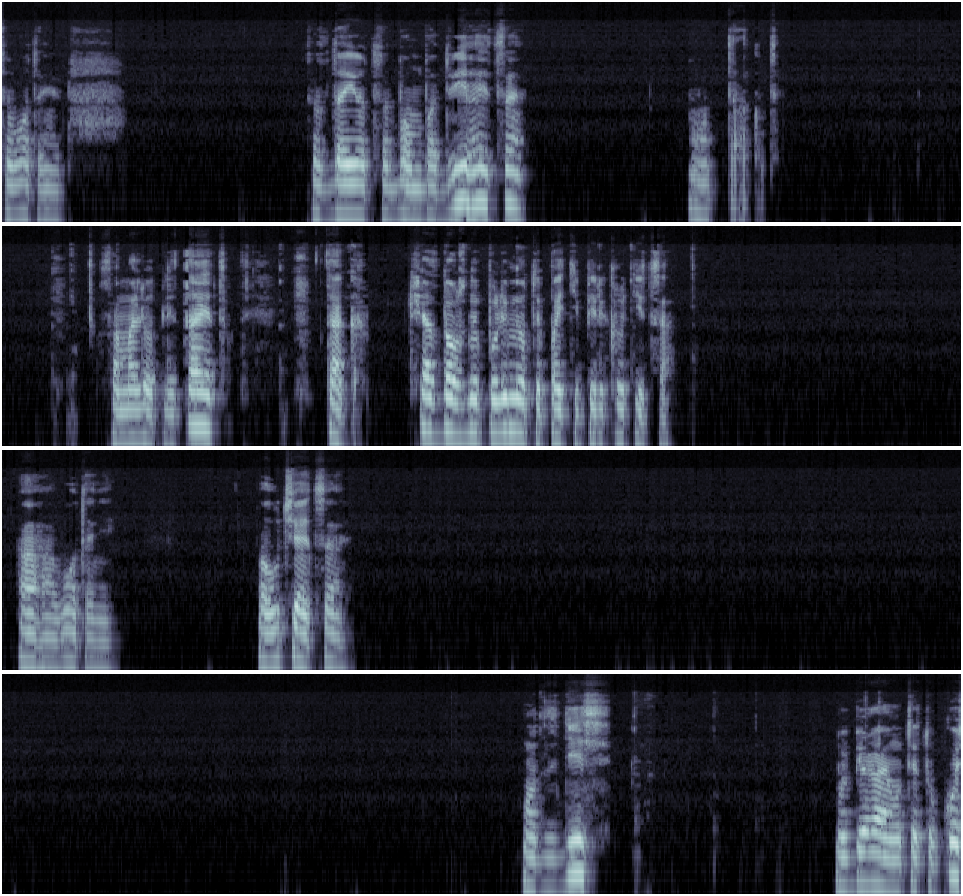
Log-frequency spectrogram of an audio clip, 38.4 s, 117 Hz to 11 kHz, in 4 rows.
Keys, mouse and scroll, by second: 10.8-12.4 middle drag, 14.2 middle click, 15.6 middle click, 16.6-33.4 drag, 34.2-35.2 middle drag, 35.9 middle click, 37.3-38.3 drag.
